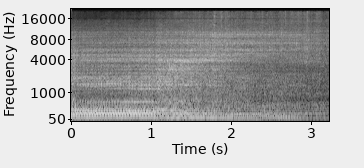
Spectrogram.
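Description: Bajaj Pulsar N160 and NS160 motorcycles accelerate together toward 60, a loud, steady engine drone with a rising harmonic whine close by, easing slightly near the end.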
